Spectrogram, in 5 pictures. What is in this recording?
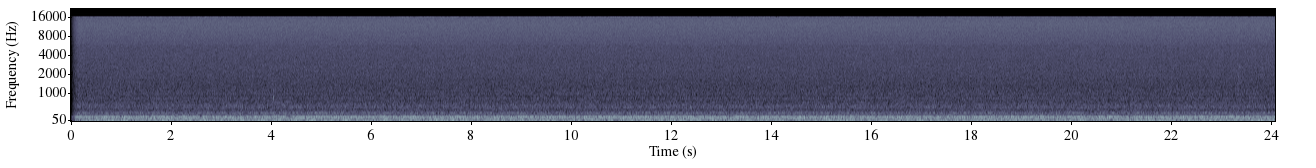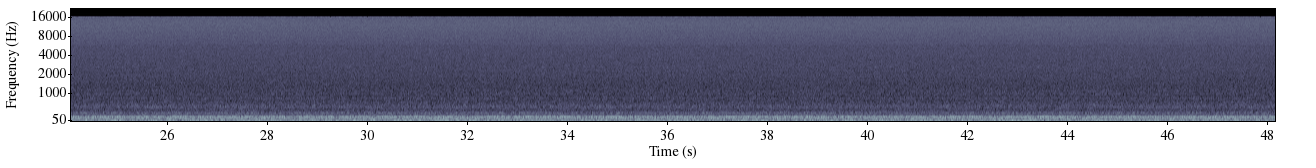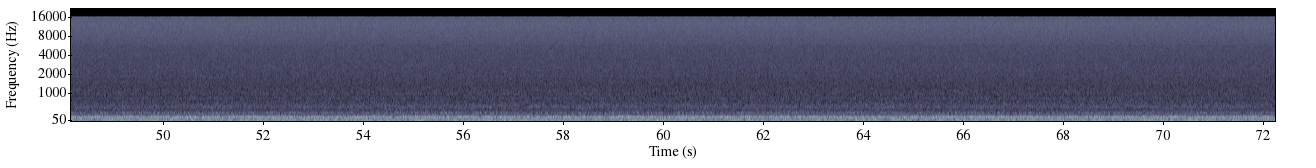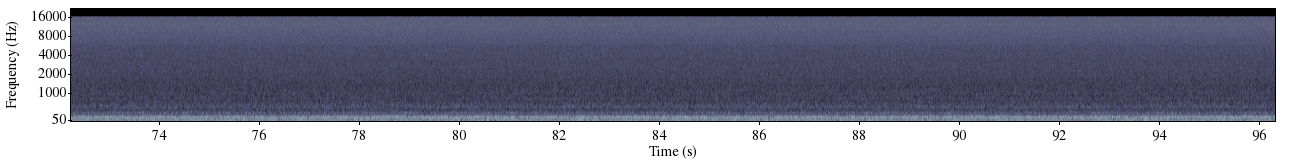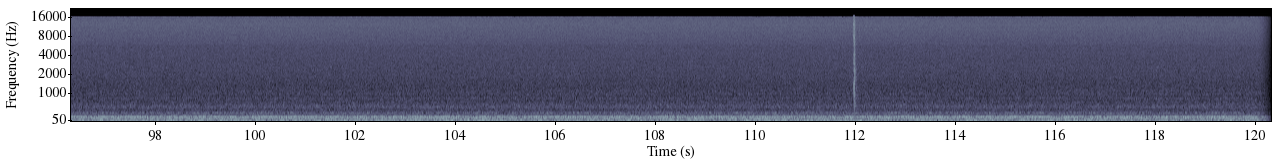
Front recording of surround room tone recording.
